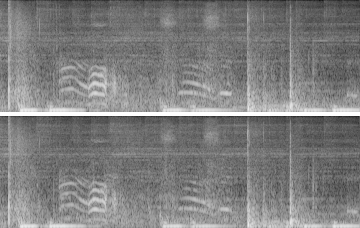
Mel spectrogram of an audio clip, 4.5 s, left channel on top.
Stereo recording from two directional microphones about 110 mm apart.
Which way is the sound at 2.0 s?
5° right (ahead or behind).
